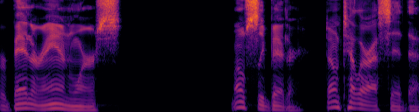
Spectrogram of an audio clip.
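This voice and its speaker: In a very clean recording with a silent background, a man mumbles at a moderate pace in a put-on character voice, his pitch fairly low. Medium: read story. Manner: drowsy, mumbling.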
